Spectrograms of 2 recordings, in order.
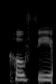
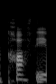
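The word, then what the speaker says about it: Ko-fi: link down there for my Kofi or coffee whichever pronounciation you prefer if you'd like to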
